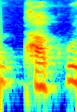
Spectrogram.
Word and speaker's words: ठाकुर: बंगाली उच्चारण बंगाली भाषा में इस शब्द का उच्चारण ठाकुर ही किया जाता है।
